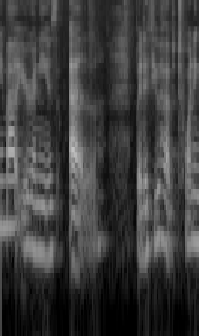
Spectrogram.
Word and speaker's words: elles: pronounced the same way El plural and El singular are pronounced the same way because we aren't pronouncing that s now here you're going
